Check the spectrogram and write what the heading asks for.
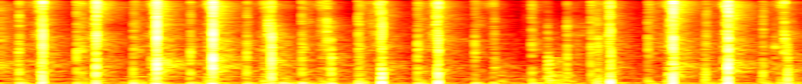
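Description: A deck of oracle cards being shuffled by hand, the cards flicking against each other in a quick, irregular run of clicks.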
